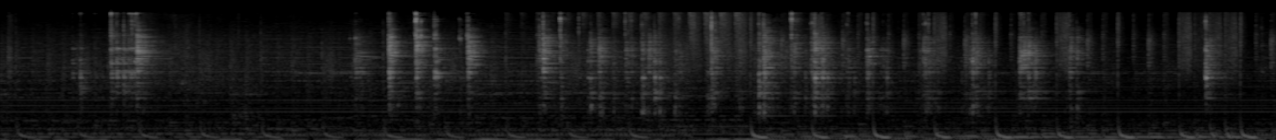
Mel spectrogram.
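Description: Light metallic clinks and ticks of a hex key working the mounting screws in a robot arm's base flange, under background music with a steady beat.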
